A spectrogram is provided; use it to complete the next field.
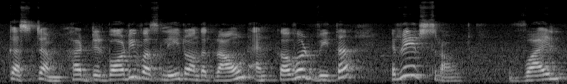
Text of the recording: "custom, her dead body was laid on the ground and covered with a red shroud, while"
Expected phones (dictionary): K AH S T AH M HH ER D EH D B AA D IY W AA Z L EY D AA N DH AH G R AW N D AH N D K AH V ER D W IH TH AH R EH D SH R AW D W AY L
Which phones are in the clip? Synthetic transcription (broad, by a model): K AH S T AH M HH ER D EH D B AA D IY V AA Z L EY D AA N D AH G R AW N D AH N D K AH V ER D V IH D AH R EH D S R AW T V AY L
